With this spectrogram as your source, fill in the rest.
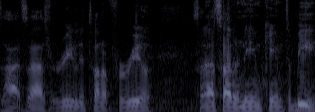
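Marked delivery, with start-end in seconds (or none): none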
